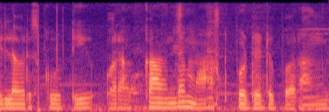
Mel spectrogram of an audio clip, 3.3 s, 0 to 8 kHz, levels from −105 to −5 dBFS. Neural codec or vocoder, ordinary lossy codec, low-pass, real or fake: none; none; 7.2 kHz; real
